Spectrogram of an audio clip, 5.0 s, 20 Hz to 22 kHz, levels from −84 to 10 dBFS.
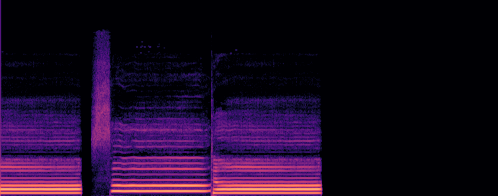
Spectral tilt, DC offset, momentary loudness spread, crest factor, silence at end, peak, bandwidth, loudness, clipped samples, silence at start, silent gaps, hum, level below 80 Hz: -1 dB/octave; under 0.1%; 6 LU; 10 dB; 1.75 s; -2 dBFS; 12.5 kHz; -10 LUFS; under 0.1%; 0 s; 0.83-0.91 s; none; -54 dBFS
